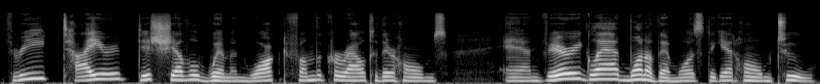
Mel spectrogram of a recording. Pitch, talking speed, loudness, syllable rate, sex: 190 Hz, 160 wpm, -16 LUFS, 4.3 syllables/s, female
